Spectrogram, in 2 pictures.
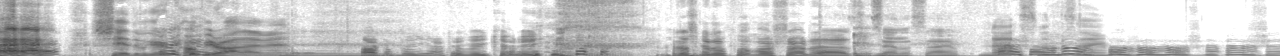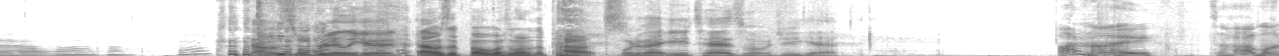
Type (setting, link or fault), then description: setting, inside a vehicle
